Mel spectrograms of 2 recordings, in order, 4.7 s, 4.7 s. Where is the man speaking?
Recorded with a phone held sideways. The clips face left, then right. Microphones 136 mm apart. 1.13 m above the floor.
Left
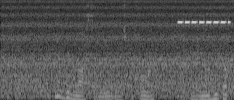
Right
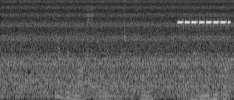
20° left (ahead or behind).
